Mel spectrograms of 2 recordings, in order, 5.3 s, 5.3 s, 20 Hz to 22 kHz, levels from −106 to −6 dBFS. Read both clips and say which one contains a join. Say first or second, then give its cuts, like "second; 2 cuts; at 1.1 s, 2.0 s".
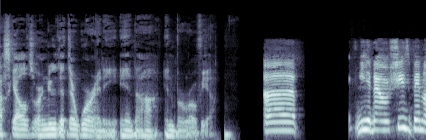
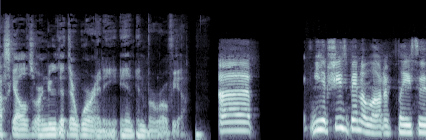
second; 3 cuts; at 1.7 s, 2.6 s, 4.1 s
